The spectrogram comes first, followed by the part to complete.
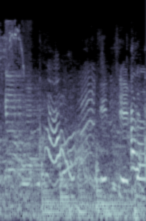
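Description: Children's voices at play, with a high, wavering squeal about a second in, over background music.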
